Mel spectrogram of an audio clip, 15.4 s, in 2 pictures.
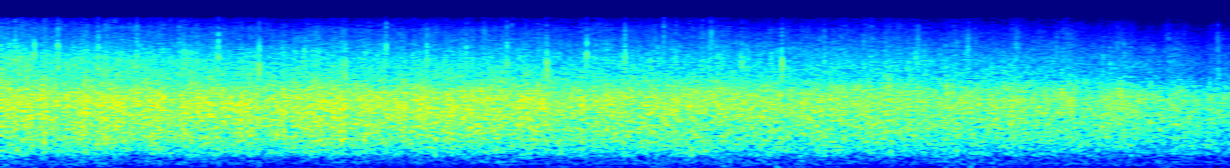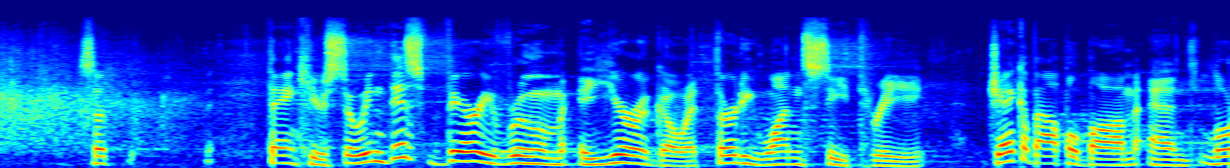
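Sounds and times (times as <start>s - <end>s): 
audience applause: 0.0s - 9.2s
speech: 8.2s - 15.3s.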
